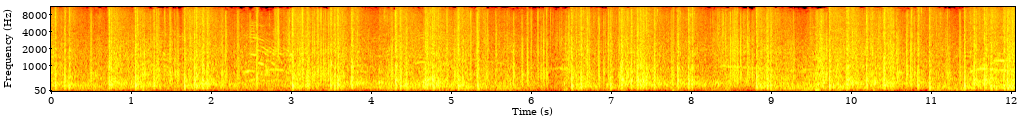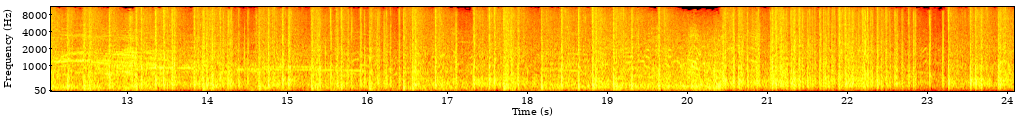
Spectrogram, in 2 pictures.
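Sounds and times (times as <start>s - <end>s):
fireworks bursting and crackling: 0.0s - 24.0s
fireworks sharp bangs: 0.0s - 24.0s.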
